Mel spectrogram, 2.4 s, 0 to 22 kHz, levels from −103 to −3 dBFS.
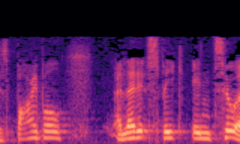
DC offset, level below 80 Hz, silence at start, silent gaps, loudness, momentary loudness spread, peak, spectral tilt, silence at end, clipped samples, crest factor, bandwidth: under 0.1%; -60 dBFS; 0 s; none; -23 LUFS; 10 LU; -6 dBFS; -6.5 dB/octave; 0 s; under 0.1%; 16 dB; 8 kHz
